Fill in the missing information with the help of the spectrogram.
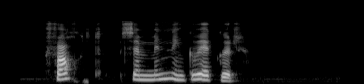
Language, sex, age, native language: Icelandic, male, 9, Icelandic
